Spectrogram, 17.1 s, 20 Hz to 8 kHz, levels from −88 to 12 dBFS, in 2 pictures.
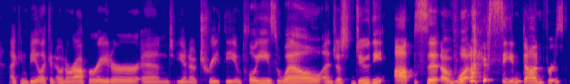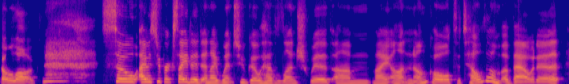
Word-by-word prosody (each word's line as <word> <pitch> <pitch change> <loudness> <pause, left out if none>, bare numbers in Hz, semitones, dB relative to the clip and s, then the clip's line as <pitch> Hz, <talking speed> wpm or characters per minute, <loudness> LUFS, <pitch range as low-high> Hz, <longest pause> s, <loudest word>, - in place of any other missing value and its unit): I 155 - -6
can 160 0 -9
be, 160 0 -1
like, 150 0 -4
an - - -6
owner 150 -2 -2
operator 155 -1 0
and, 145 -2 -7
you 155 -1 -4
know, 135 -1 -7
treat 155 +3 -5
the 155 -1 -2
employees 180 +5 -2
well 160 -2 +3
and 155 - -4
just 170 0 -4
do 195 +6 0
the 215 -3 0 0.2
opposite 220 +5 +6
of 200 +7 +3
what 230 -3 +7
I've 380 +4 +7
seen 310 - +3
done 220 -2 +4
for 195 -3 -2 0.3
so 185 - +2
long. 185 -1 -1 1.0
So, 290 -3 +1
I 265 - +6
was 275 -1 -2
super 290 -2 -3
excited 265 -2 +1
and 215 - -1
I 215 - 0
went 220 +4 -6
to 235 -2 -7
go 200 -1 -3
have 195 -1 -5
lunch 180 0 -8
with, 170 -1 -2
um, 160 -2 -6
my 165 0 -3
aunt 170 0 -4
and 165 -3 -9
uncle 175 - -1
to 170 0 -14
tell 215 +8 -3
them 295 - -1
about 150 -3 0
it, 155 +5 -1
175 Hz, 175 wpm, -22 LUFS, 155-220 Hz, 1.0 s, what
